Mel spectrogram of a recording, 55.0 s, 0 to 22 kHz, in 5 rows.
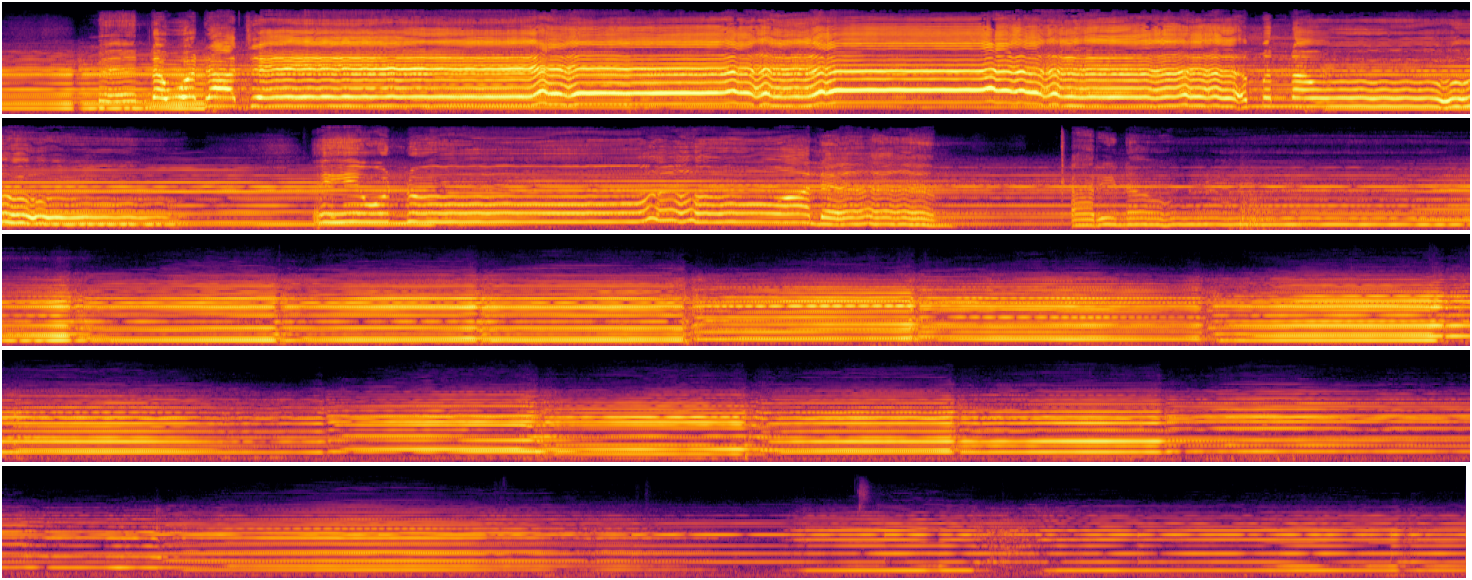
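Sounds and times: slow violin melody: 0.0 - 55.0.

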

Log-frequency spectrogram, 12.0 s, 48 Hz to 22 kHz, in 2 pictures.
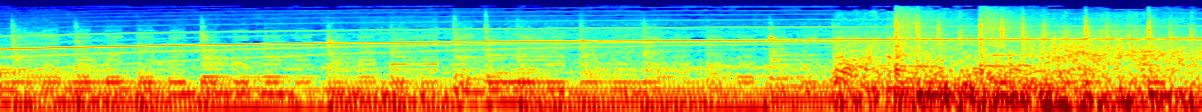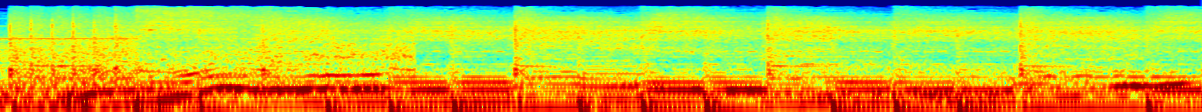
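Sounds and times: loud rock music: 0.0 - 12.0
car engine revving: 4.1 - 12.0.

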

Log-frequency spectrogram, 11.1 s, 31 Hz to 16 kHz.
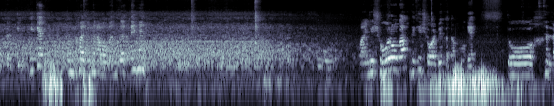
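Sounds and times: electric machine running: 0.0 - 7.1.

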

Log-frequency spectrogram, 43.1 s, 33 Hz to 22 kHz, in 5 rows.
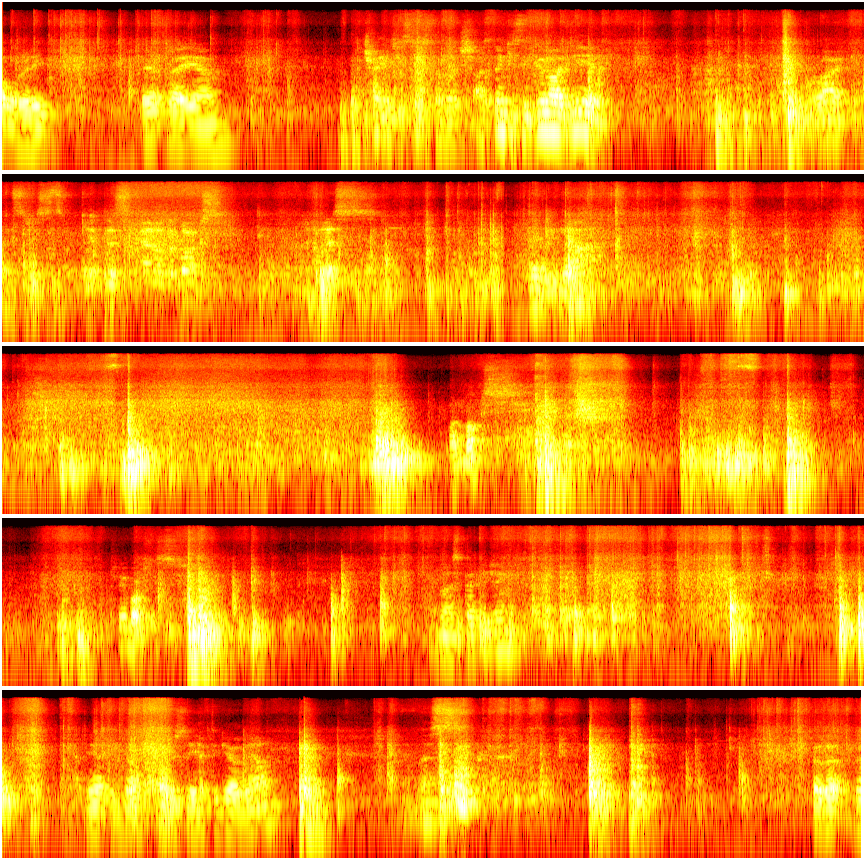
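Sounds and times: polystyrene packing handled: 0.0 - 3.0, 29.7 - 36.3, 41.8 - 43.0.

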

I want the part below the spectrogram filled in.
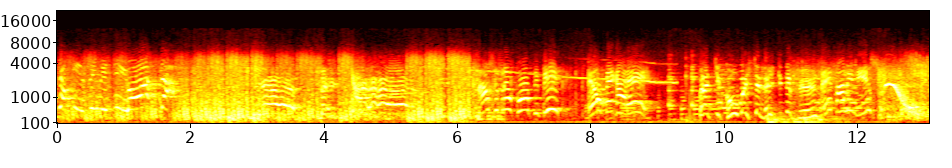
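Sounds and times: rapid sharp bangs: 0.0 - 6.8, 12.6 - 13.0
wordless yelling voices: 3.0 - 5.4.

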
